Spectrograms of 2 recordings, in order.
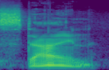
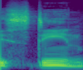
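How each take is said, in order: First: "Stein" with an eye vowel; preferred pronunciation. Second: "Steen" with a long ee; alternative pronunciation. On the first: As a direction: say "Stein" to rhyme with fine. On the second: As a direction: say "Steen" to rhyme with seen. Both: Shown as a demonstration. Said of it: "I'd like to read it as Stein".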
